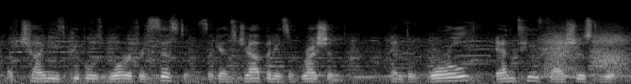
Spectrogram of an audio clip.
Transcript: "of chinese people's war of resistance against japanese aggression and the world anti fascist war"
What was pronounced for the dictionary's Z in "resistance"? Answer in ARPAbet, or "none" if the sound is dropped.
S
